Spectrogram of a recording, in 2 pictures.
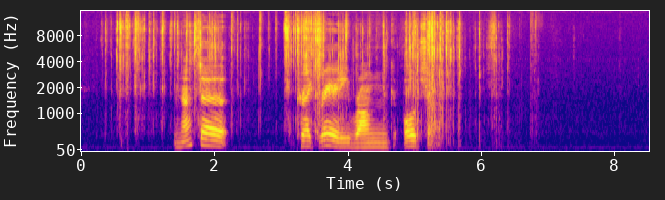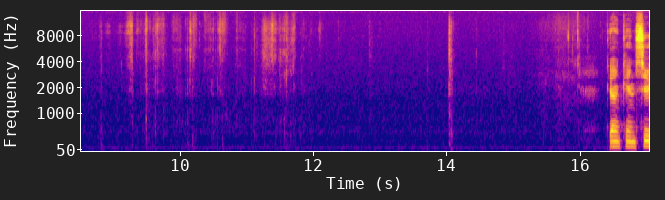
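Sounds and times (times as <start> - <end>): low steady hum: 0.0 - 11.2.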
